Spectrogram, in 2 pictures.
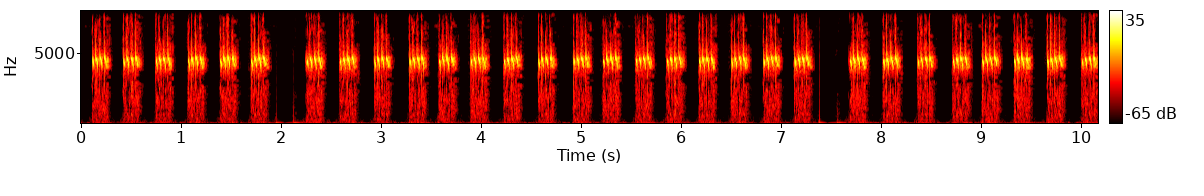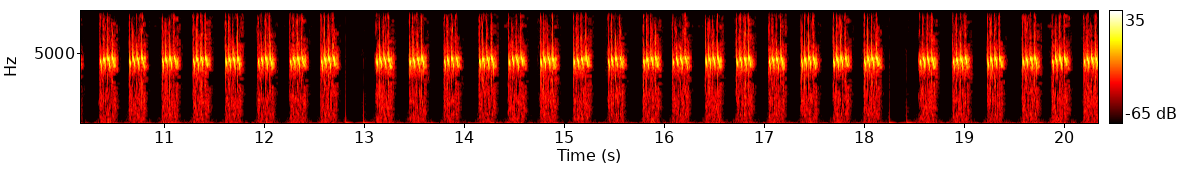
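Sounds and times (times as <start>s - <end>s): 
cricket chirping: 0.1s - 20.3s
speech: 3.7s - 4.0s, 12.0s - 12.3s.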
